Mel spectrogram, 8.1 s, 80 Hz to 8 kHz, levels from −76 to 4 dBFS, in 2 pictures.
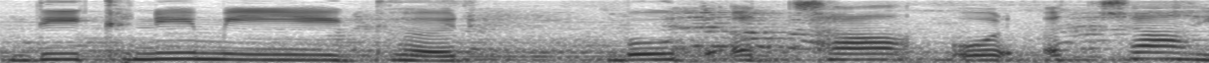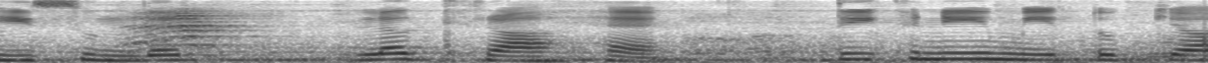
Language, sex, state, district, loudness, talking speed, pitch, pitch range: Hindi, female, Punjab, Fazilka, -16 LUFS, 120 wpm, 245 Hz, 230-265 Hz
